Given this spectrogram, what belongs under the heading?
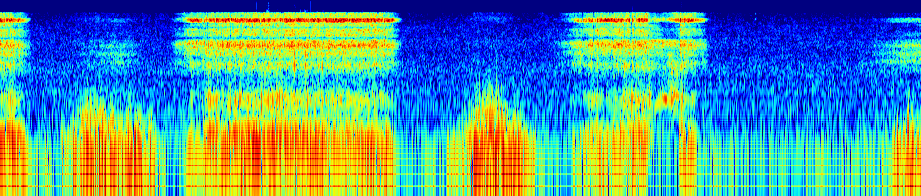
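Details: Boy asleep after a hard day's work, snoring loud and nonstop. He says he snores louder when tired because his throat relaxes. Loud, harsh, rasping snores in long runs with brief pauses, like sawing wood.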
